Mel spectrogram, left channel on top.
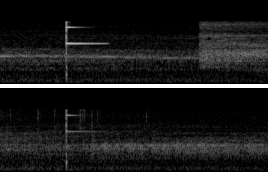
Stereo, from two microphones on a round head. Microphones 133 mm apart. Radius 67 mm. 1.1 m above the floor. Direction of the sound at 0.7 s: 50° left (ahead or behind).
